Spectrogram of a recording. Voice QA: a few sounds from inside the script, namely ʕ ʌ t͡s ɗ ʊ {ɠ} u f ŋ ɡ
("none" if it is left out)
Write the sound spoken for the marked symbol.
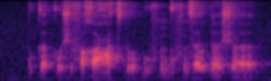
ɠ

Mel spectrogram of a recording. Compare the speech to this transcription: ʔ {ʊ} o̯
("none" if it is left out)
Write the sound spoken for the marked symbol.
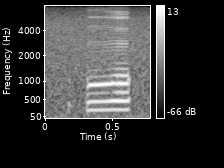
u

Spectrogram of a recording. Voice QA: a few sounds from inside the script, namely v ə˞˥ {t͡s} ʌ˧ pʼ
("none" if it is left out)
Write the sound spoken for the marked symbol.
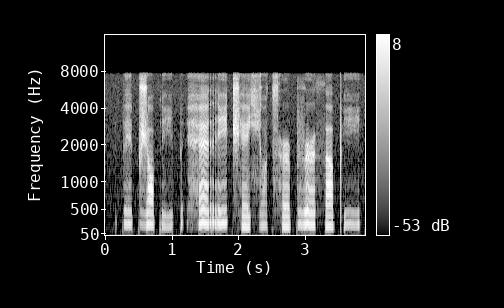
θ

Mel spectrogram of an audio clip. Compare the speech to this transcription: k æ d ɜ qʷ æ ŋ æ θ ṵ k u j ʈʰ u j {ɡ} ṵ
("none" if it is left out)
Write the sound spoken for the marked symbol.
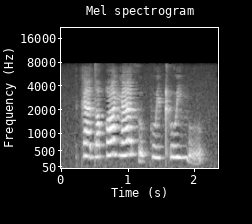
ŋ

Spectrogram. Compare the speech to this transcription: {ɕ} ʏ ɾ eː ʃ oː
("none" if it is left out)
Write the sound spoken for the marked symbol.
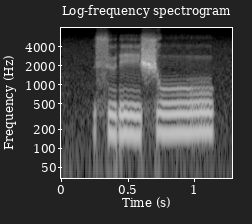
s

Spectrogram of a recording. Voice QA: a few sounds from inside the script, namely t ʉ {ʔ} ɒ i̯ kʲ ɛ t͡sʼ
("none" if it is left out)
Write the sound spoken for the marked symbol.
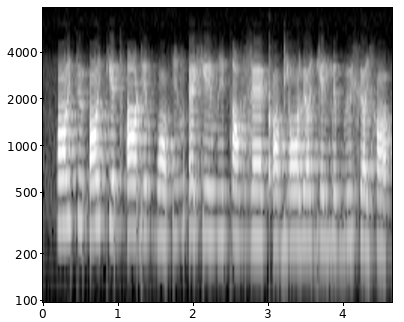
ʔ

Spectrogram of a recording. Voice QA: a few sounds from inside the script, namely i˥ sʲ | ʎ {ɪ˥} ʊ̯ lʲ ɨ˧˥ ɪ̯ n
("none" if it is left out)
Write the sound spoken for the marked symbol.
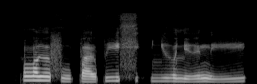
ɨ˥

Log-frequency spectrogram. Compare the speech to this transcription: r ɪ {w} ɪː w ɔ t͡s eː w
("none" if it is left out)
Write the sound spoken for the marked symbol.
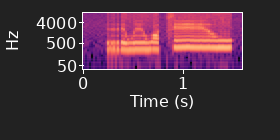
w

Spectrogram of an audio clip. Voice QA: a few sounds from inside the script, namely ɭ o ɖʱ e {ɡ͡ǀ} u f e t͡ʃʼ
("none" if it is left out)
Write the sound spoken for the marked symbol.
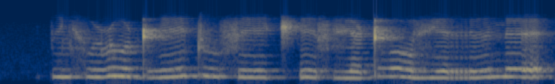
d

